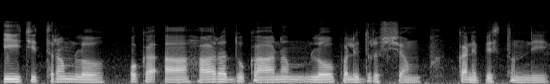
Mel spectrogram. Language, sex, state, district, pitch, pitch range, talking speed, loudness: Telugu, male, Telangana, Hyderabad, 115 Hz, 105-115 Hz, 85 wpm, -17 LUFS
